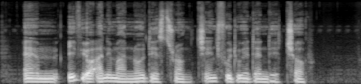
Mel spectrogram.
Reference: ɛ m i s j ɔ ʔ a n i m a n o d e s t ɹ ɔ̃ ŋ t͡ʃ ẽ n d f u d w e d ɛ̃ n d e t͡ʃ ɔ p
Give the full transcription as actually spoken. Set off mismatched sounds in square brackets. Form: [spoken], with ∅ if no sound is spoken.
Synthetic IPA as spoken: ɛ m i [f] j ɔ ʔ a n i m a n o d e s t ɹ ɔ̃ ŋ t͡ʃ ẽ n [d͡ʒ] f u d w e d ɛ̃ n d e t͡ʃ ɔ p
